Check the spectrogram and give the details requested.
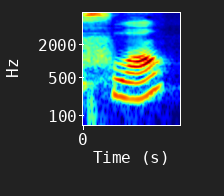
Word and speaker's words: foie: لدينا 3 كلمات تتشابه في النطق، لكن كل واحدة لها معنى. كي لا تخلطوا بينها، لدينا la foi هو الإيمان، و le foie avec E le foie هو الكبد، ولدينا une fois بمعنى مرة، fois بمعنى مرة avec S à la fin. Le foie, la foi et une fois.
